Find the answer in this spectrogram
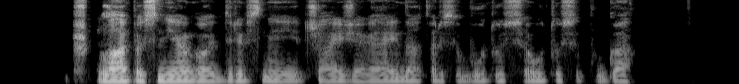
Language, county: Lithuanian, Alytus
